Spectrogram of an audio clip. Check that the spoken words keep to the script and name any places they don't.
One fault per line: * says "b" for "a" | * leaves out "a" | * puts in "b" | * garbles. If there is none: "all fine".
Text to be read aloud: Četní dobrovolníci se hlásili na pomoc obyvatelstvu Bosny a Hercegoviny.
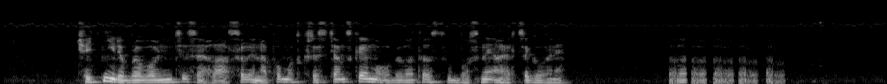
* puts in "křesťanskému"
